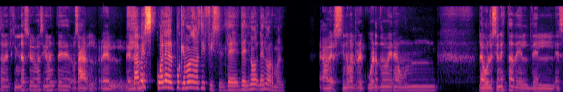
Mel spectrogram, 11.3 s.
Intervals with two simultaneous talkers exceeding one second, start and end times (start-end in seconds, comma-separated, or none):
none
